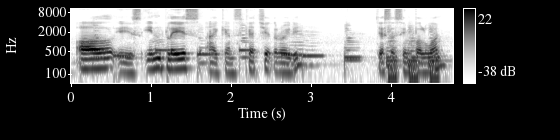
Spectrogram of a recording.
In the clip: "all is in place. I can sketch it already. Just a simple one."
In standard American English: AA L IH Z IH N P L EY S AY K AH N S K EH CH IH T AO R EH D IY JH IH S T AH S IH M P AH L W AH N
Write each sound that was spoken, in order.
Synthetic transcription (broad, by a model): AA L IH S IH N P L EY S AY K AH N S K EH CH IH T AO R EH D IY JH IH S T AH S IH M P AH L W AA N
